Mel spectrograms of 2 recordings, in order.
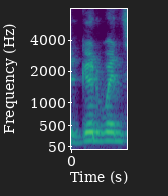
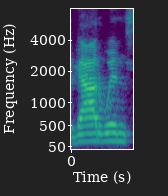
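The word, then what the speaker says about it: Godwinns: Bruce pritchard's brother uh so they defeated the Goodwins for the vacated WWF tag team championships the The Good the godwins thank you I mispronounced that formerly slasher and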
